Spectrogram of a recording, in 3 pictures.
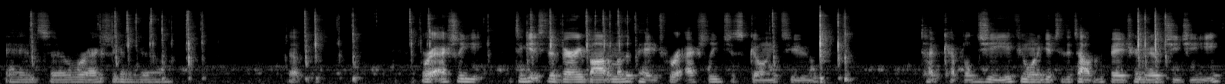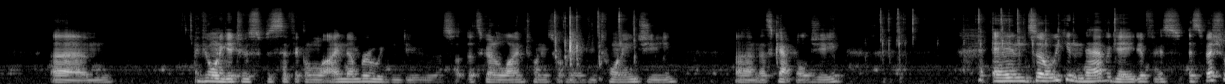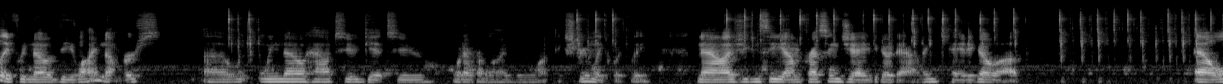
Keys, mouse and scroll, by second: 1.3-2.1 typing, 3.2-4.9 typing, 5.6 ctrl+u, 6.1 u, 6.3 u, 8.3 shift+g, 11.5 g, 11.7 g, 13.8 typing, 17.6-19.0 typing, 21.1-23.5 typing, 26.9 typing, 30.4-36.7 typing.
